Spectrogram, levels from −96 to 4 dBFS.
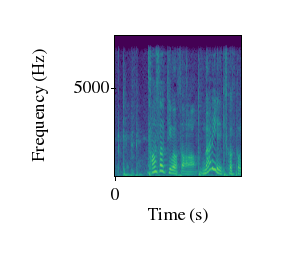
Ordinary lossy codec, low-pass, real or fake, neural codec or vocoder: none; 7.2 kHz; fake; codec, 16 kHz, 1 kbps, FunCodec, trained on LibriTTS, 50 frames a second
